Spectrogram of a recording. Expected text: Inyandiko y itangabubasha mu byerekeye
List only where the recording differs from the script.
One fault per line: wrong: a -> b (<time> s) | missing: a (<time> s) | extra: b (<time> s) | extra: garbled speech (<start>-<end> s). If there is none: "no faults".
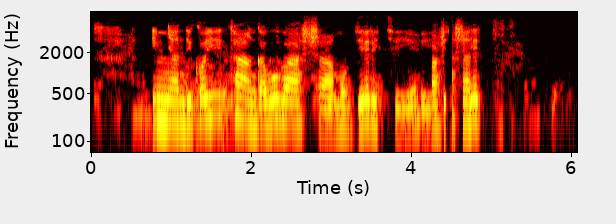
extra: garbled speech (4.1-4.9 s)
